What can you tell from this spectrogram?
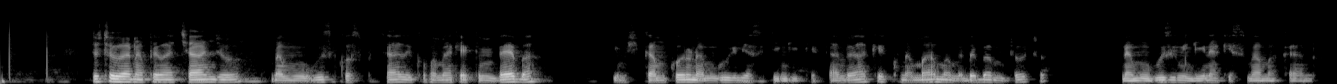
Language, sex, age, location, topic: Swahili, male, 25-35, Wajir, health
